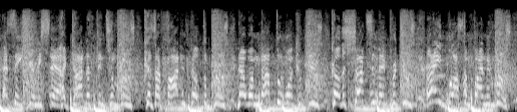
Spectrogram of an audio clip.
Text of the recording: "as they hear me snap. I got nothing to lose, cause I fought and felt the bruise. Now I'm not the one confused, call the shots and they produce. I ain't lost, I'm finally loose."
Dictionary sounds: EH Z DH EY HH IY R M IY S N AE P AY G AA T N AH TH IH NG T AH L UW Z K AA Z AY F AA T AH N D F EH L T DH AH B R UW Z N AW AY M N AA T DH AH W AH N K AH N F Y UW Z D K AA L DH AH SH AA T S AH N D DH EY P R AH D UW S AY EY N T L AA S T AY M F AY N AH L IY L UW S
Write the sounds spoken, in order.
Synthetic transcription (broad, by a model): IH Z DH EY HH IY R M IY S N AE AY G AA T N AH TH IH NG T AH L UW Z K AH Z AY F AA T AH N F EH L T DH AH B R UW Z N AW AY M N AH T DH AH W AH N K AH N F Y UW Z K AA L DH AH SH AA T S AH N DH EY P R AH D UW S AY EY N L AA S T AY M F AY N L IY L UW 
